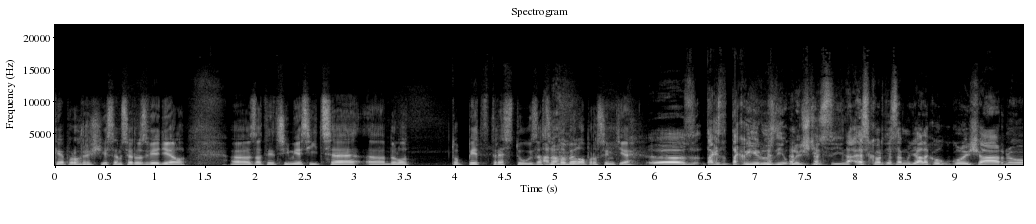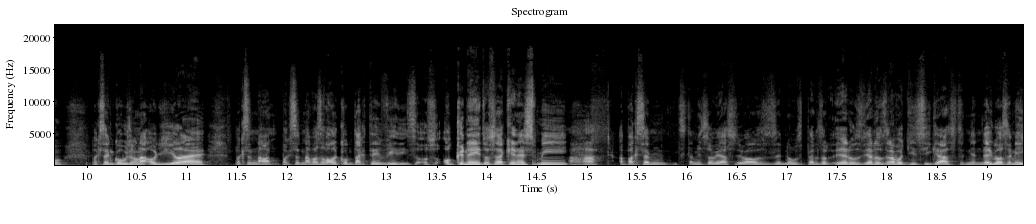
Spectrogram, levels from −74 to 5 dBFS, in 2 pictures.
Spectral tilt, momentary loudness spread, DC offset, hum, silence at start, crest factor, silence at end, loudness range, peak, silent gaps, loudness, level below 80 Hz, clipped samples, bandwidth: -5 dB/octave; 11 LU; under 0.1%; none; 0 s; 20 dB; 0 s; 5 LU; 0 dBFS; none; -20 LUFS; -54 dBFS; under 0.1%; 15.5 kHz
